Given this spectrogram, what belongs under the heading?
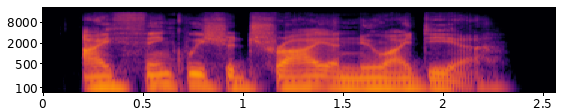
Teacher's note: Voice goes down at the end. This is called falling intonation. And it instantly makes you sound more mature, certain, and in control.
